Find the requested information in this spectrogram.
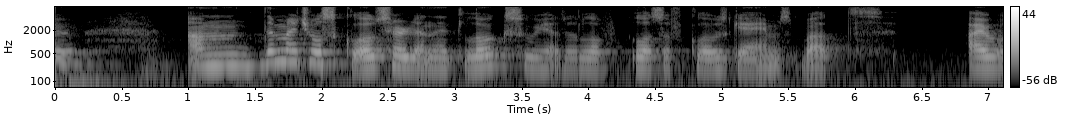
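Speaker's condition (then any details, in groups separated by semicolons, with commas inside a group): No condition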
